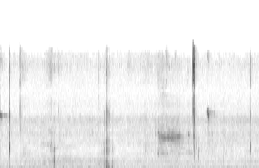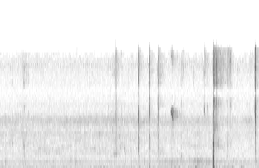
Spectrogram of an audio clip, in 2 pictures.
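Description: Quiet outdoor background: a steady low rumble with scattered small clicks and taps.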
